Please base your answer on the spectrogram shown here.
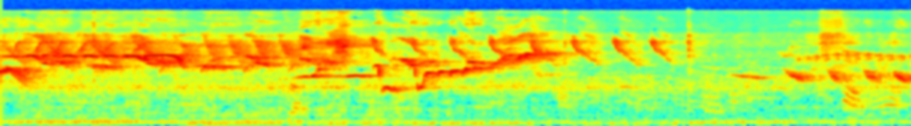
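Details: Two prize white-rumped shamas in cages dueling; rapid series of repeated downslurred whistles, about four a second, then richer varied warbling, fading slightly toward the end, with a low hum beneath.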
